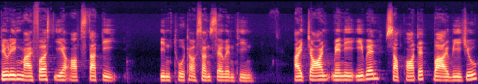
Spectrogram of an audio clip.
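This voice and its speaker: In a fairly high pitch, a man speaks with fairly even intonation and very even loudness. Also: moderate pace, dry, close sound with no echo, quiet background. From Thailand. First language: Thai. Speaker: graduate student speaker. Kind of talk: graduation speech. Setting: graduation ceremony. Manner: formal.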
